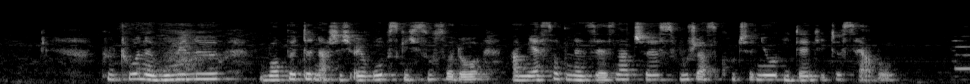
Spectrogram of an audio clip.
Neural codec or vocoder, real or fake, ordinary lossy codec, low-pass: none; real; Opus, 64 kbps; 7.2 kHz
